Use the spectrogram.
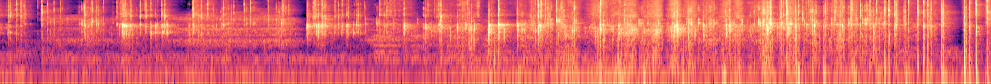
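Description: A small rainbow fidget slug made of hollow, jointed plastic segments is held in both hands while long red nails twist and bend the segments. Dense, bright clicking and ratcheting comes in quick, tightly packed bursts, each click short and dry with almost no ring.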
